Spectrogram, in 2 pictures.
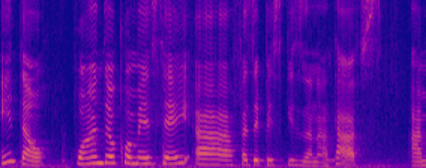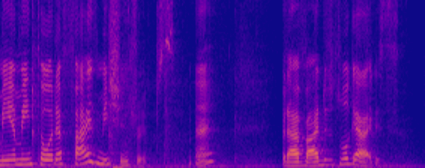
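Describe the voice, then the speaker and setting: The voice has vocal fry and lively intonation at a very slow pace. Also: woman, fairly high pitch for a woman. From Brazil, Salvador (Bahia). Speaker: dentist. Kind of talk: casual interview.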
